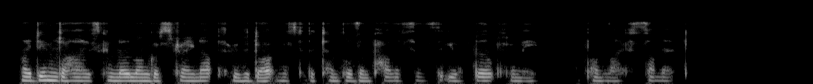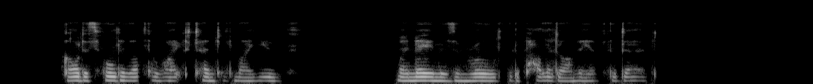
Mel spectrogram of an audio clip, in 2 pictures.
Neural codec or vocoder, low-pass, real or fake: autoencoder, 48 kHz, 128 numbers a frame, DAC-VAE, trained on Japanese speech; 7.2 kHz; fake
